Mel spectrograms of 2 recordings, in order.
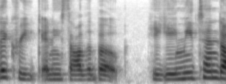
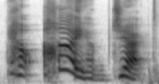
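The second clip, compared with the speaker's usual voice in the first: much higher, louder and slow; indignant cry; 7 semitones higher, 10 dB louder, slower than usual. A narrator's reading. Woman protests the sheriff cuffing Dale, loud indignant cry. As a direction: protest loudly as he cuffs the boy. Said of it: "Miss Lana cried".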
